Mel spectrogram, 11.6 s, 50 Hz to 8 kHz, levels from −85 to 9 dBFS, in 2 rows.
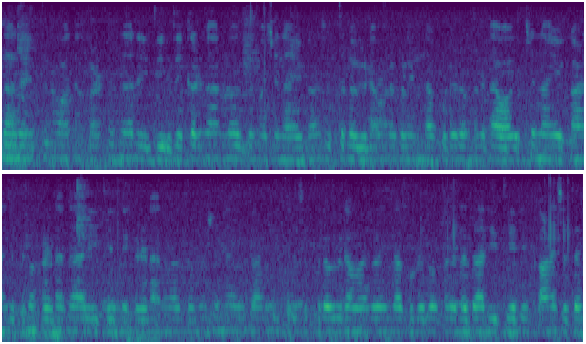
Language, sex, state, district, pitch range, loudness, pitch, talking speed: Kannada, female, Karnataka, Shimoga, 185-190 Hz, -37 LUFS, 185 Hz, 120 wpm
